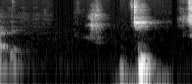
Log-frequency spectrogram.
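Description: Two or three short, crisp crunches of potato chips being bitten, each a brief burst of crackly noise separated by pauses, the middle one heaviest and loudest.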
